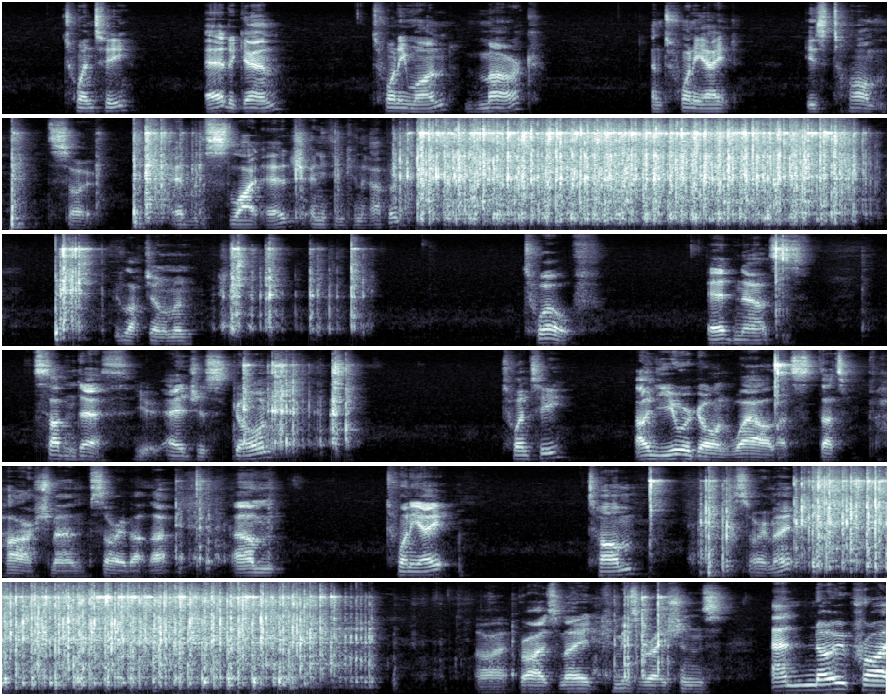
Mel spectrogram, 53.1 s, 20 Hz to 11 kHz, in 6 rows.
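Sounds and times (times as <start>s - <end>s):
plastic tokens clicking and rattling: 9.7s - 11.0s, 11.8s - 17.6s, 18.2s - 18.8s, 19.8s - 21.4s, 28.9s - 30.2s, 37.1s - 37.7s, 43.3s - 48.2s, 50.2s - 51.0s.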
